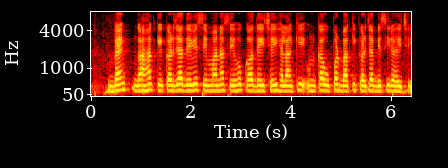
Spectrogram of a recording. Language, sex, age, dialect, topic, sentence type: Magahi, male, 31-35, Western, banking, statement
